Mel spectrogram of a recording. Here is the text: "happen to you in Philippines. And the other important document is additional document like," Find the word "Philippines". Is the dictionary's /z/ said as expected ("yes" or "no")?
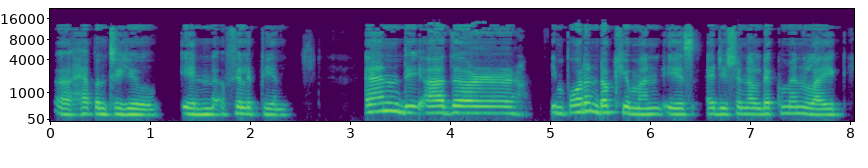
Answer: no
